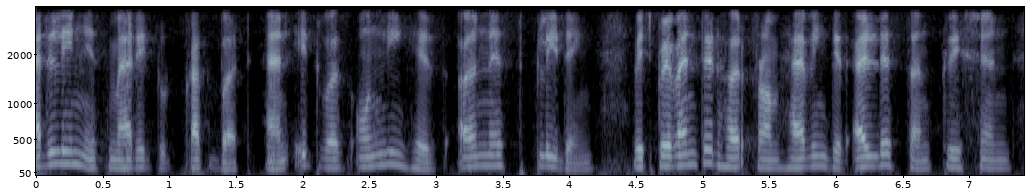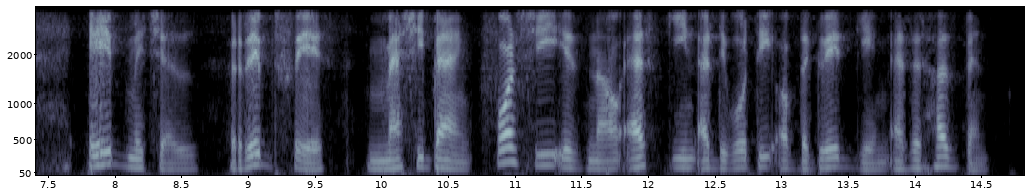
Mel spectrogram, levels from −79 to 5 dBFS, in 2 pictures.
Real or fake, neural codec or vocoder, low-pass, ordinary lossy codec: fake; codec, 16 kHz in and 24 kHz out, 1 kbps, XY-Tokenizer; 3.6 kHz; AAC, 32 kbps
